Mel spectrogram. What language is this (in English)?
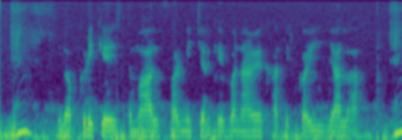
Bhojpuri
